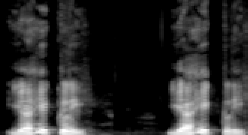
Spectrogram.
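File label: "yvhekle", Muscogee word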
